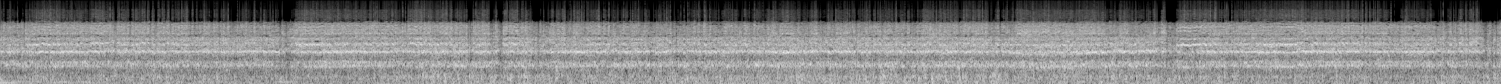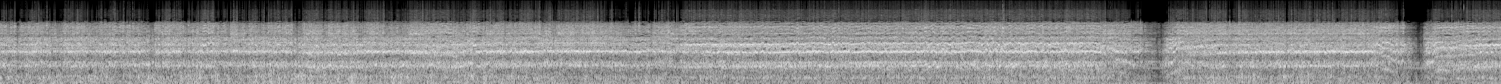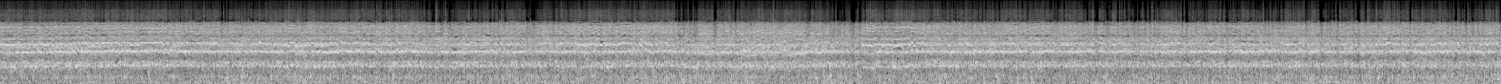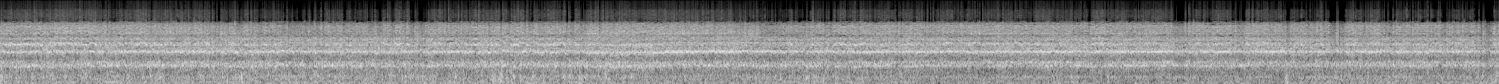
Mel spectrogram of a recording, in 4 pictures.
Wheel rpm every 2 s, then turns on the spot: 230, 230, 230, 230, 230, 220, 220, 230, 230, 220, 230, 220, 210, 150, 180, 200, 230, 230, 220, 220, 230, 230, 230, 230, 240, 230, 230, 230, 230, 230.
none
